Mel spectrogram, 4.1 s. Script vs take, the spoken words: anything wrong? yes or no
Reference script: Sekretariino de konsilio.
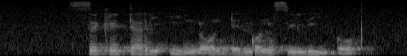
no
